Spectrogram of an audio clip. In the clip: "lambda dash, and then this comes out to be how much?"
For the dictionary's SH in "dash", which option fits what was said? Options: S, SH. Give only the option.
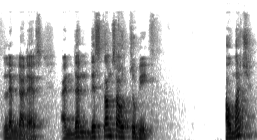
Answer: S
